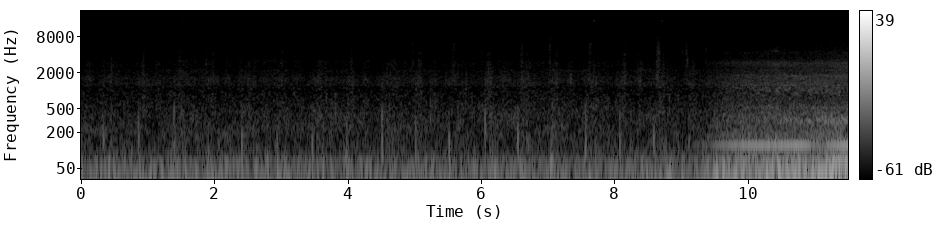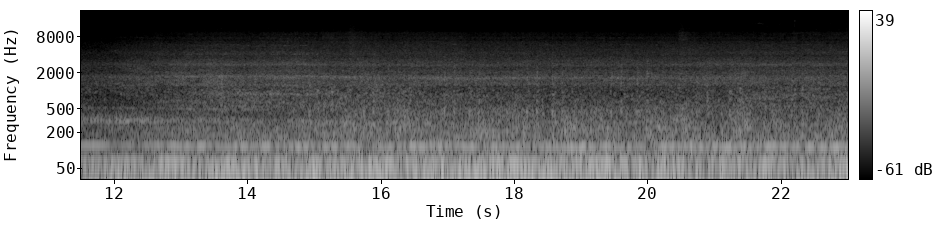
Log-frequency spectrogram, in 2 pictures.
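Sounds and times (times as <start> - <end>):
diesel train engines droning: 9.3 - 23.0.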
